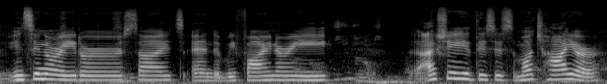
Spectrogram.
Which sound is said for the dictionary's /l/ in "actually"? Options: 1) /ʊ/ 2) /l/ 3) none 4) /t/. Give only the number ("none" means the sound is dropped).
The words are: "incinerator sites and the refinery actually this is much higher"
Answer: 2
